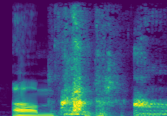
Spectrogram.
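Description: The speaker's dog, Samson, growls and then lets out a couple of sharp barks in a quick, agitated burst, loud.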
